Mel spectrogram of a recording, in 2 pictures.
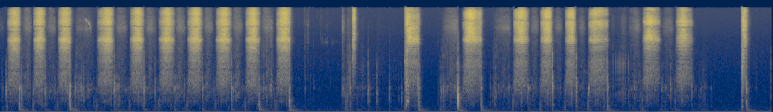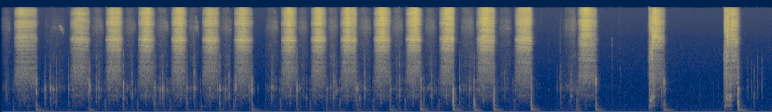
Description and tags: fietspomp studio
studio-recording of pumping air with a bicyclepump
